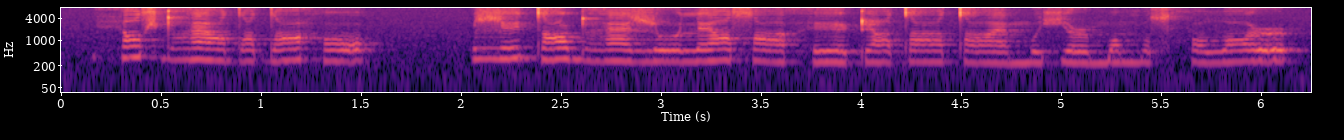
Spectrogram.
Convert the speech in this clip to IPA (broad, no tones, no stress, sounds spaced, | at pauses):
h i sˤ ɖʱ æː dˤ u dˤ ɑ h ɔ | ɮ ɪ t ɑ ɖʱ æ ɮ ʊː l ɛ sˤ ʌː h ɪː ʈ ɪː tˤ iː tˤ æː m ʊ ç ə˞ m ɔ m u sˤ x ʊ ðˤ ə˞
